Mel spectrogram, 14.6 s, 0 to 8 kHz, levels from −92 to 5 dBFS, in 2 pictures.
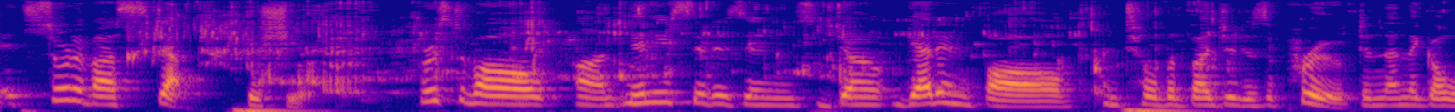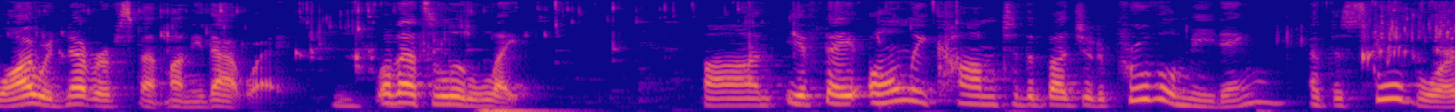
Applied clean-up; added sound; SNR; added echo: classical method log-MMSE.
